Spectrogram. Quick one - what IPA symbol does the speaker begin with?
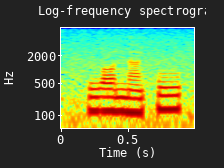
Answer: w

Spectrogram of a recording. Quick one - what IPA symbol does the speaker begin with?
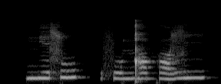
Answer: mʲ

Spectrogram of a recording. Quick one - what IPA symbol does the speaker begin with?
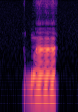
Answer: b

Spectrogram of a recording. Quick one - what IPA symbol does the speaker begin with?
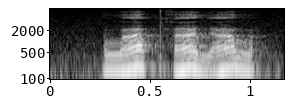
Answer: lˠ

